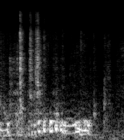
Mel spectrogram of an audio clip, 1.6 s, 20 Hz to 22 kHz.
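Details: Homing pigeon of a racing loft's flying team, recorded September 2017 while the birds raise chicks after the season: one rolling, throaty coo lasting about a second, low and warbling, then quieter room noise.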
